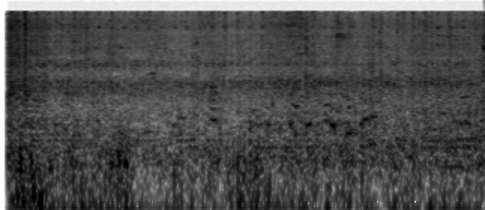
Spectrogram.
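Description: Busy street ambience: a steady low rumble, with scattered voices of passers-by in the background.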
